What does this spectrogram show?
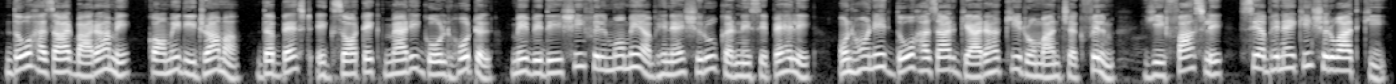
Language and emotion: Hindi, neutral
